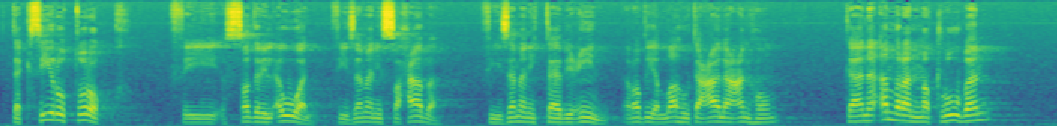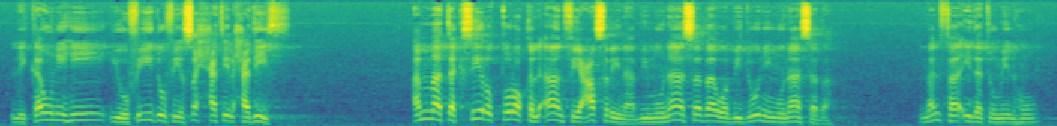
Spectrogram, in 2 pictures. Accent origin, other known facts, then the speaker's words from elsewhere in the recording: Syria; يعني مثلا عندنا في الشام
